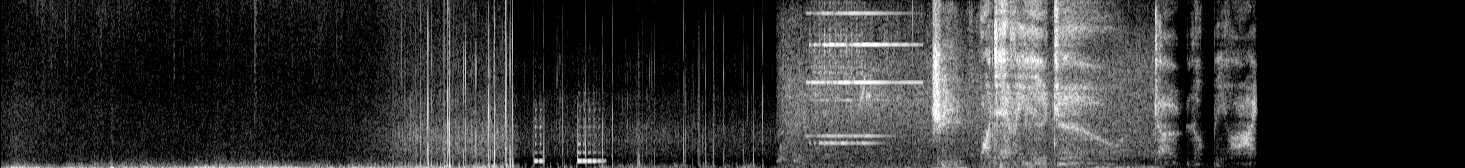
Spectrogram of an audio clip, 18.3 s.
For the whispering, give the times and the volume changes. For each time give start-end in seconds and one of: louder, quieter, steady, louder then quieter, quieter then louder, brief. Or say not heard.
11.3-15.8 quieter.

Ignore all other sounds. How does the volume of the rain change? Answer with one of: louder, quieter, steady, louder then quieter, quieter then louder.
louder then quieter.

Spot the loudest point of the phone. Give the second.
7 s.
